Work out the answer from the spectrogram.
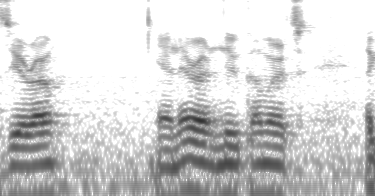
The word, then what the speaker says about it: Xero: zero so it's uh spelled x e r o but it's pronounced zero and there are newcomers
